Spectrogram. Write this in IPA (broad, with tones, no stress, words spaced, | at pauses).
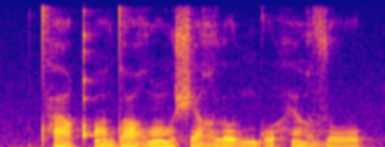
tʰa˧qʼõ˦dˤu˦˨ ʁõ˧ʁʃɛ˨ʁ lo˦˨lŋɡo˧hɛ̃˨ʁ zo˧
